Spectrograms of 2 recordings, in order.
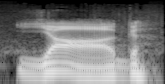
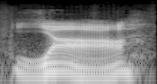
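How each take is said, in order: First: The word ends with a clear g sound. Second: The word ends on a vowel, no g. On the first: "I'm going to say, yog" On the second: "if you're not pronouncing the G"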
